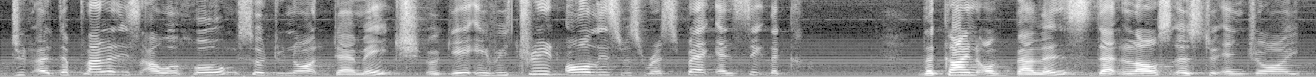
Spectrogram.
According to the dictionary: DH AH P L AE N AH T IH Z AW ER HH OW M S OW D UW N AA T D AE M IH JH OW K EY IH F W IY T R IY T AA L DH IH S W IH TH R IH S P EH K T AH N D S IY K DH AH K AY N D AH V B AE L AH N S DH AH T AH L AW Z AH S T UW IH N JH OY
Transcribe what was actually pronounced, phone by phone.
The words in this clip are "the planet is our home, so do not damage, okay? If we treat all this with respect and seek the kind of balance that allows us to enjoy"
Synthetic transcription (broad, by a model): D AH P L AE N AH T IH S AW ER HH OW M S OW D UW N AA T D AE M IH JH OW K EY IH F W IY T R IY T AA L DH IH S W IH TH R IH S P EH K T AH N S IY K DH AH K AY N D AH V B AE L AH N S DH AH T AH L AW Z AH S T UW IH N JH OY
